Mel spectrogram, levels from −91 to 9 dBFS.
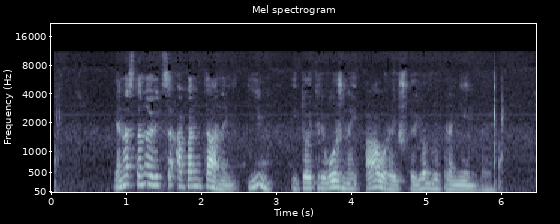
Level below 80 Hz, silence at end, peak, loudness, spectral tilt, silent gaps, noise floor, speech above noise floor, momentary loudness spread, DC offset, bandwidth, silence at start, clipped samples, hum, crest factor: -46 dBFS; 0.45 s; -2 dBFS; -20 LUFS; -5.5 dB/octave; none; -51 dBFS; 31 dB; 10 LU; under 0.1%; 11.5 kHz; 0.05 s; under 0.1%; none; 18 dB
